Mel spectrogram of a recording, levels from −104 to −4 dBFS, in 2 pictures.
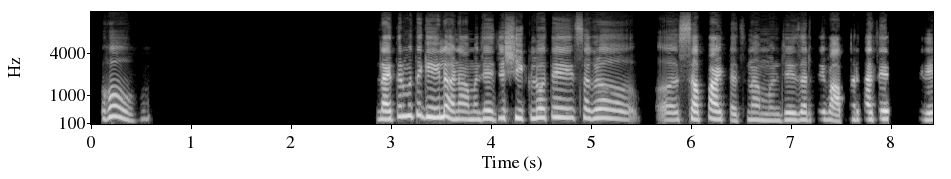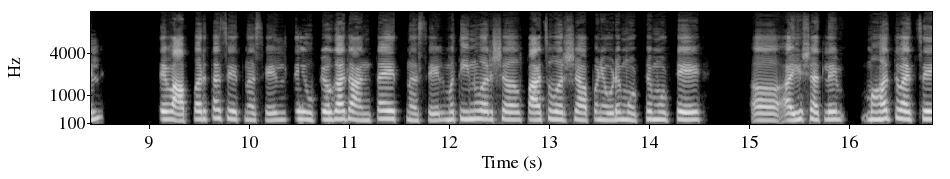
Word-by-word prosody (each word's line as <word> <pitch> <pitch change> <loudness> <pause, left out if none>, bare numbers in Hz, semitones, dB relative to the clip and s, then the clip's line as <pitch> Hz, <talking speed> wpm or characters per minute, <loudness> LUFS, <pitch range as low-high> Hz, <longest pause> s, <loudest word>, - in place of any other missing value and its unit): हो. 255 -8 -1 2.3
नाहीतर 250 +6 +5
मग 355 - +3
ते 380 - +2
गेलं 315 -2 +5
ना, 250 -1 -1
म्हणजे 245 +2 0
जे 280 - -2
शिकलो 280 0 +2
ते 310 -1 +2
सगळं 270 -3 -1 0.2
अ, 225 0 -5
सपाटच 235 -4 +3
ना 230 0 -3
म्हणजे 205 +2 -2
जर 230 0 -1
ते 240 +3 -9
वापरताच 235 +5 0
येत 255 0 +5 0.3
नसेल 230 +4 0 0.6
ते 245 - +5
वापरताच 250 +6 +1
येत 250 -1 +1
नसेल, 220 0 -5
ते 245 +1 -3
उपयोगात 245 +2 +2
आणता 215 +3 -2
येत 255 0 +4
नसेल. 215 0 -5
मग 235 +1 -2
3 250 0 0
वर्ष 245 -1 0 0.2
5 225 0 +3
वर्ष 230 -2 -1
आपण 235 +2 -4
एवढे 225 +1 -1
मोठे-मोठे 235 +2 0 0.6
अ, 210 - -7
आयुष्यातले 225 +3 +1 0.4
महत्वाचे 250 0 +3
240 Hz, 145 wpm, -24 LUFS, 225-255 Hz, 2.3 s, नाहीतर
